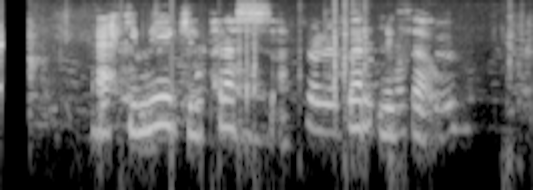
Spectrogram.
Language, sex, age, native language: Icelandic, female, 10, Icelandic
